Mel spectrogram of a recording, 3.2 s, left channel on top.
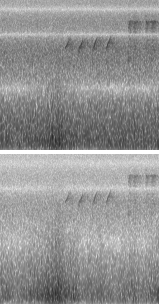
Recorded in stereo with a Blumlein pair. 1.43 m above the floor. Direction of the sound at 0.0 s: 30° left.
